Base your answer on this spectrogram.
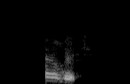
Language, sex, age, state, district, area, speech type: Maithili, female, 60+, Bihar, Madhepura, rural, conversation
